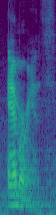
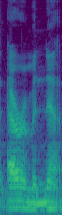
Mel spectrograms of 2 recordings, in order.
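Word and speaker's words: Amaranthe: sing you know and how do you pronounce the band's name again amaranth yeah I saw was arimin net oh yeah well I must've read it wrong yeah okay cool yeah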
